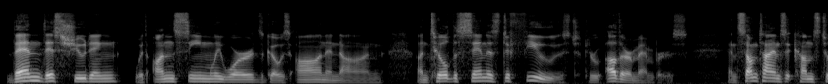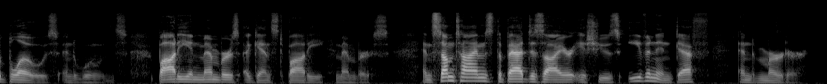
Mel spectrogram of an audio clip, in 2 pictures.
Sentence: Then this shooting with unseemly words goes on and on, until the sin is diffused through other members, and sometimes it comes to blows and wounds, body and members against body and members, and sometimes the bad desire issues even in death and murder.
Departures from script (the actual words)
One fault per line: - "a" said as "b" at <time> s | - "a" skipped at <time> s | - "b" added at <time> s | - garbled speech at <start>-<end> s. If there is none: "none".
- "and" skipped at 11.5 s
